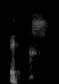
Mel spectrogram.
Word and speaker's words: X: You can just pronounce it X.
